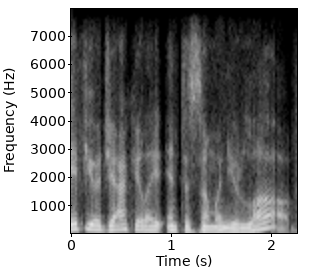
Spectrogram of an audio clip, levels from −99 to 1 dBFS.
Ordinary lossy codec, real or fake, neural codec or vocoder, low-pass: Opus, 16 kbps; real; none; 7.2 kHz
